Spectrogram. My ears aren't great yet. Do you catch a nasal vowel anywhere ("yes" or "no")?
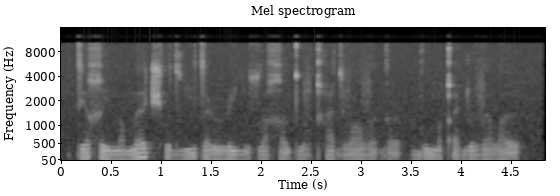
no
